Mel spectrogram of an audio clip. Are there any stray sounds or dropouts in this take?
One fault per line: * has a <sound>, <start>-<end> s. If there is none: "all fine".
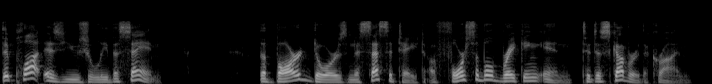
all fine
